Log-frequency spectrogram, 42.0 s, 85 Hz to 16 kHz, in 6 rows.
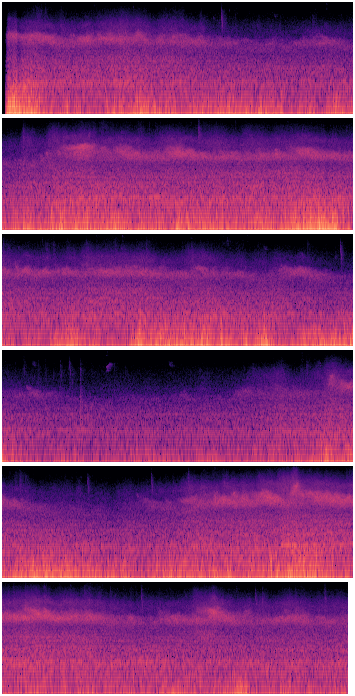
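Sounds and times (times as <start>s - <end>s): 
wind: 0.0s - 42.0s.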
